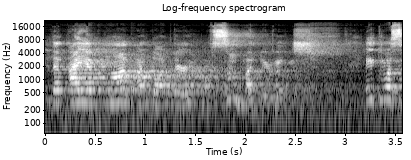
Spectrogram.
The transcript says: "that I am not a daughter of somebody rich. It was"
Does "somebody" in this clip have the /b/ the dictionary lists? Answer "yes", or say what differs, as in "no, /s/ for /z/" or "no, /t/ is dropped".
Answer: no, /b/ is dropped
